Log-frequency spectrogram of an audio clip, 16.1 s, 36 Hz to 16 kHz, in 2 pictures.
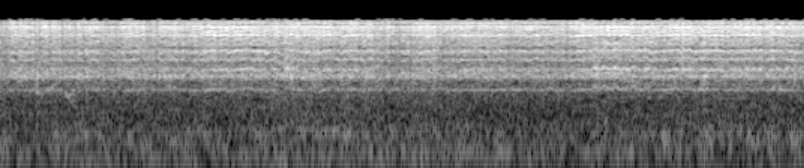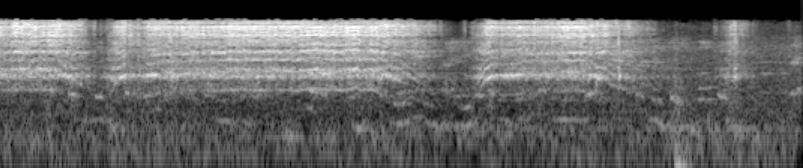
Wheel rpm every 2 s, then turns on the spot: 160, 160, 160, 160, 110, 140, 80, 20.
none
